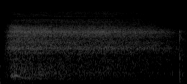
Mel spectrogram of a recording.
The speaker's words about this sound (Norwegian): det er egentlig bare å starte med at du skal puste ut all lufta du har. Altså man puster først inn, og så skal du puste ut til du ikke har mer luft å puste ut, og så skal du trykke ut det siste. Bare sånn mm.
